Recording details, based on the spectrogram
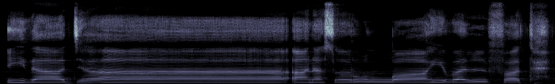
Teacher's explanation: جاء پہ بڑی مد ہے، اس کو 5 الف کے برابر لمبا کریں گے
